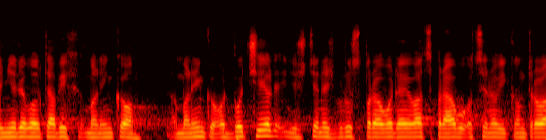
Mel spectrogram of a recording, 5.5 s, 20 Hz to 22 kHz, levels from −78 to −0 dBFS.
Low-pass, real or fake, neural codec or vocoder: 10.8 kHz; real; none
